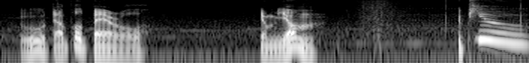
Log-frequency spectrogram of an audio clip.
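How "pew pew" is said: very high, excited pew pew sound effect. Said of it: "Sorry, I'm super excited".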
